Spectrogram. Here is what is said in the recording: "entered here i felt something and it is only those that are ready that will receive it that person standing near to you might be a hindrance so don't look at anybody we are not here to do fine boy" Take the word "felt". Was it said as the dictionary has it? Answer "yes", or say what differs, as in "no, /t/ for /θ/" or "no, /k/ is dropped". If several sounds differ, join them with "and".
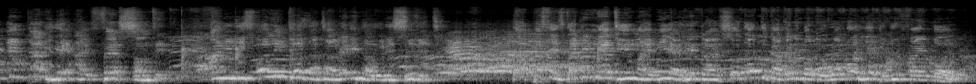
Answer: no, /l/ is dropped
